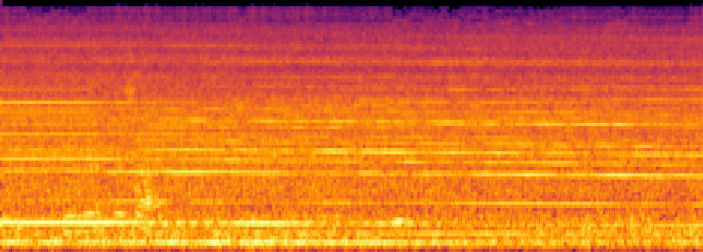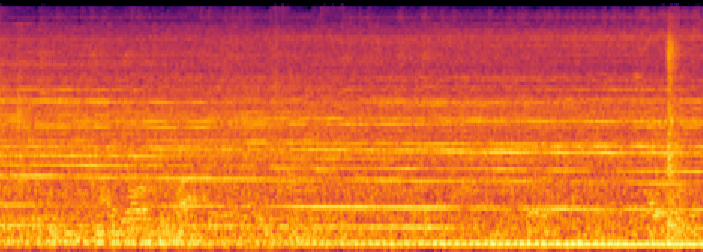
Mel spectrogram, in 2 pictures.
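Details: Continental-Girbau washer drum coasting down after spin: braking cycle fails, motor restart for electric braking speeds it up; heavy low thunderous roar with falling tones from worn drum bearings; drum barely scrapes when turned by hand, motor declared finished.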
